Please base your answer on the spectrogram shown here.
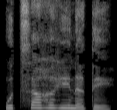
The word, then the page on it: ಉತ್ಸಾಹಹೀನತೆ: Kannada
